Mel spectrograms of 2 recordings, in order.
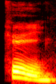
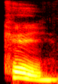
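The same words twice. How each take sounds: Both takes have the same delivery.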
